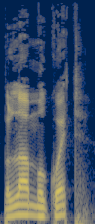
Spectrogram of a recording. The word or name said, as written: plamugwet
